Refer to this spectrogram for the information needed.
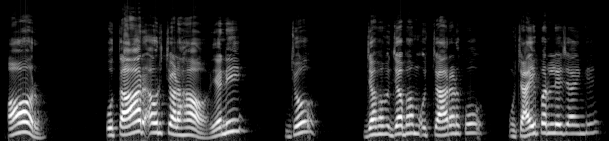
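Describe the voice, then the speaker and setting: Slow, deliberate lecturer with lively intonation. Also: medium pitch. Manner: deliberate, pausing and repeating key terms. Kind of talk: recorded academic lecture.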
